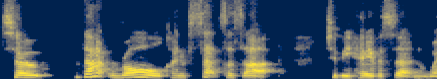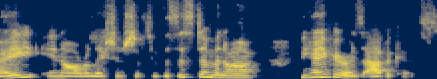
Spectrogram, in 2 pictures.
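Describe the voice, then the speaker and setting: A woman's bright, sharp voice at medium pitch, with a slight British accent, in a very clean recording over a silent background. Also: lively intonation, moderate pace. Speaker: patient safety advocate, communications strategist. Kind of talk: conference presentation.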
